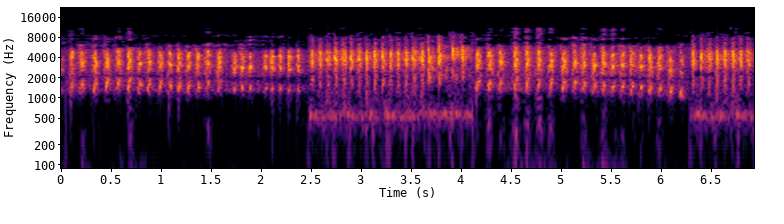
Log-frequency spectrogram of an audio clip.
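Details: Eurasian tree sparrow song in varied form, used as a masteran training recording for competition songbirds, with pauses and clear sound: dense, rapid streams of high chattering chirps, with brief breaks and a lower buzzy note running beneath at times.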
